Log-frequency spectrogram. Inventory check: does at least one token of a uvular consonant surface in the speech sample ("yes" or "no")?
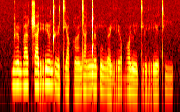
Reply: yes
